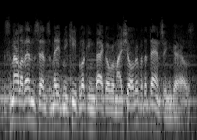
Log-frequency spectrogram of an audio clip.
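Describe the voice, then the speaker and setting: An actor playing a wisecracking private detective who narrates in the first person, with dry, sarcastic quips in a 1950s radio drama. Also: male voice, on the low side, fairly quick, natural voice. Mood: sardonic narration. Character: wisecracking hard-boiled male private eye. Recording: tinny old radio broadcast with music.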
